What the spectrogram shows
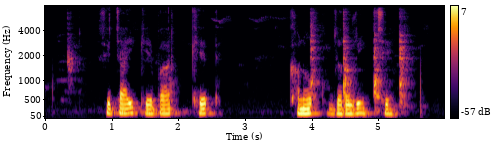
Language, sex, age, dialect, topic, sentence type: Magahi, male, 31-35, Northeastern/Surjapuri, agriculture, question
